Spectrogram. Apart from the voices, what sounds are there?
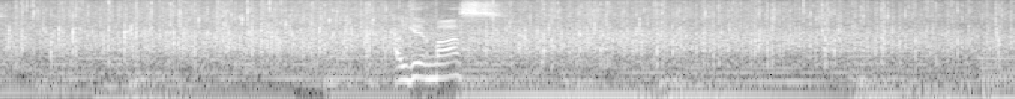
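audience applauding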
